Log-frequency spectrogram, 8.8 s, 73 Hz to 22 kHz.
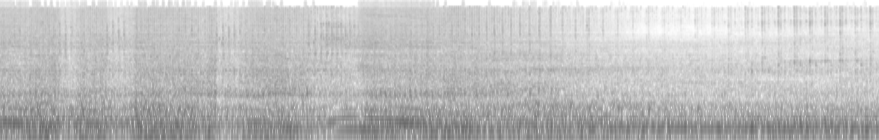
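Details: Dodge RAM 5.7 HEMI V8: exhaust manifold gasket burnt and manifold studs broken; with throttle, sparks fly and an uneven ticking, about four a second, sharpens over the rumble as it revs; exhaust manifold leak.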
